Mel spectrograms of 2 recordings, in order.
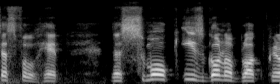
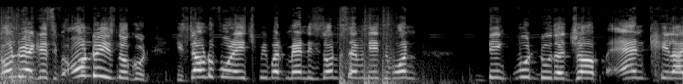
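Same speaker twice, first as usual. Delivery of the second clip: excited play-by-play; 7 semitones higher than usual. Real, not acted. Tense clutch round play-by-play.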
